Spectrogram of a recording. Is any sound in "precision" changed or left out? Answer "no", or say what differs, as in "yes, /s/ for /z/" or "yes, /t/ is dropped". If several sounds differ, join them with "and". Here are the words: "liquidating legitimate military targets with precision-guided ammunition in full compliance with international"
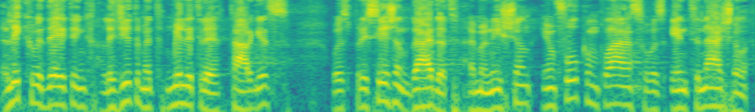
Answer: no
